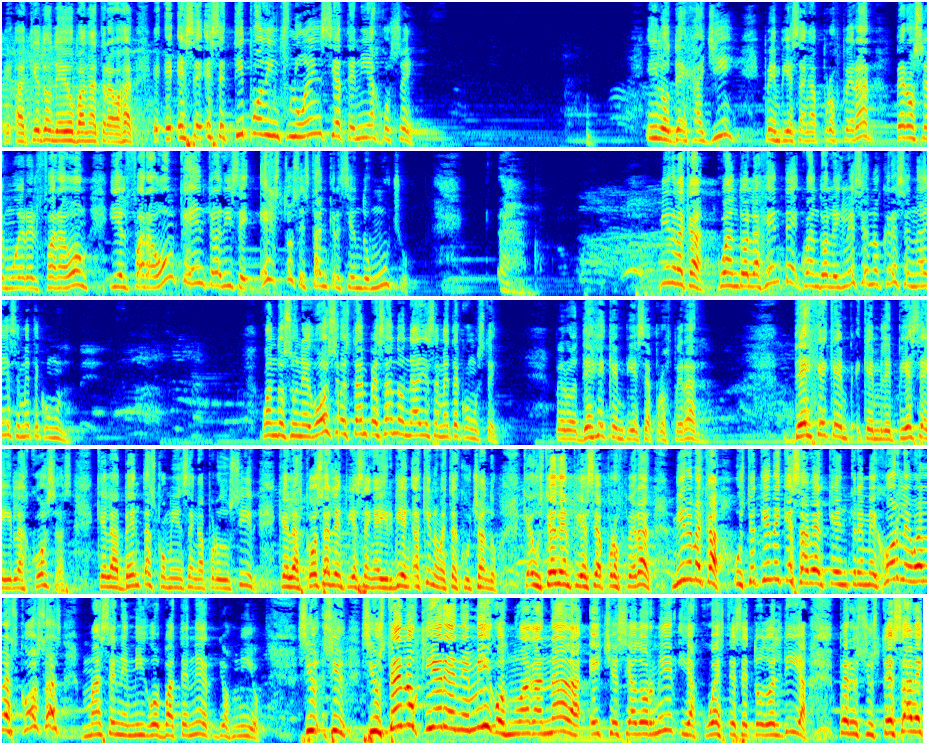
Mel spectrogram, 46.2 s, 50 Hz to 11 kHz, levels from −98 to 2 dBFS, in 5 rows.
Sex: male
